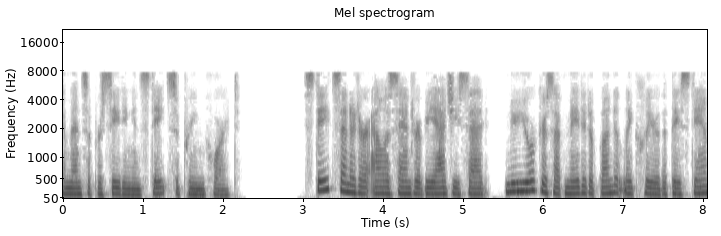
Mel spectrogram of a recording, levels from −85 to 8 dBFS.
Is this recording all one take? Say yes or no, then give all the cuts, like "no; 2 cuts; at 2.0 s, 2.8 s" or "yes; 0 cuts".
no; 1 cut; at 5.4 s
